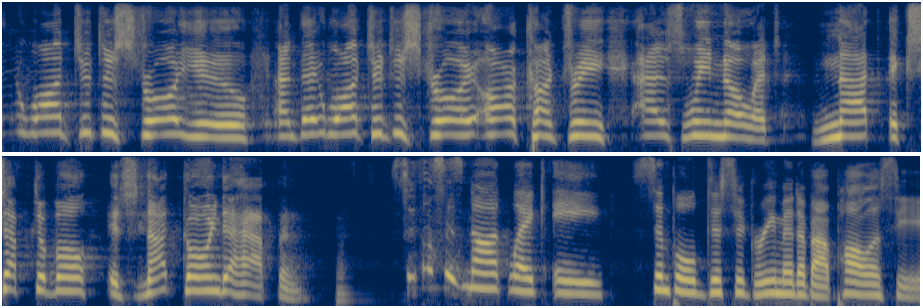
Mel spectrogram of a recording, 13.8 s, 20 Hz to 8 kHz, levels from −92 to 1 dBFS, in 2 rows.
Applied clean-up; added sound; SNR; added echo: neural mask model DeepFilterNet 3.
